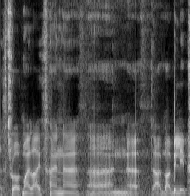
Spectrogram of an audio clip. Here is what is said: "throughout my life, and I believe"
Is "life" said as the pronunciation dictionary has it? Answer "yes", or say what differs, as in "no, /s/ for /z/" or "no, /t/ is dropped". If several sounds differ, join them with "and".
yes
